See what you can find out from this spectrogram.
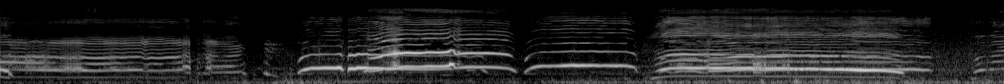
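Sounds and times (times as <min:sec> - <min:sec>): young men yelling: 0:06.4 - 0:09.4.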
